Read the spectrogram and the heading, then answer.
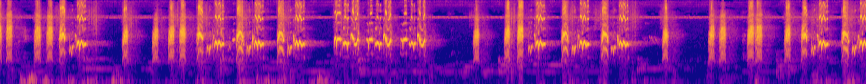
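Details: Kutilang garuda (sooty-headed bulbul) singing actively toward a rival: quick bursts of sharp ticking notes, each run ending in a short downslurred whistle, repeated in clusters over about ten seconds.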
